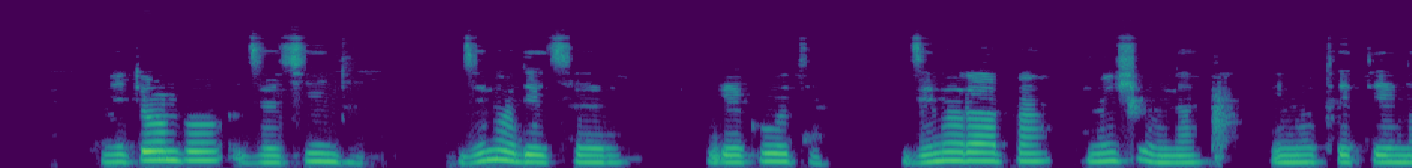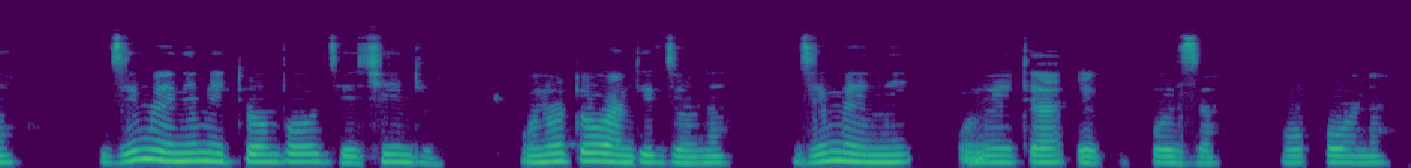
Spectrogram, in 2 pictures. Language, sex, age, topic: Ndau, female, 18-24, health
